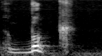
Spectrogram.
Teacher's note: The active articulators are the two lips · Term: bilabial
